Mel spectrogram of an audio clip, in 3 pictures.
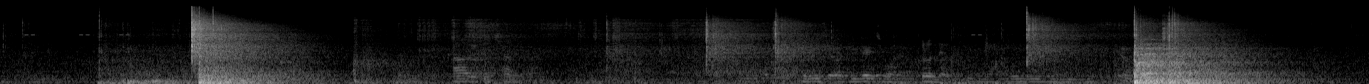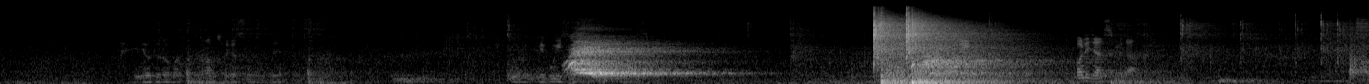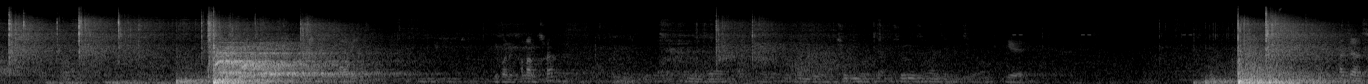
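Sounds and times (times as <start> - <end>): bamboo sword strikes cracking: 1.9 - 2.9, 22.4 - 24.0, 25.5 - 31.3
loud shouts: 19.3 - 21.0, 29.5 - 31.2.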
